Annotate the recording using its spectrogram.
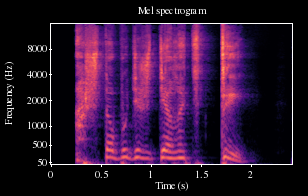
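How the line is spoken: Nearly sobbing, through sobs. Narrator (Russian): Почти рыдая, задала она вопрос, прорываясь сквозь всхлипы

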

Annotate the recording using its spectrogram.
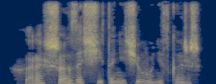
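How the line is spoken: Muttered. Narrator (Russian): пробормотал кореец

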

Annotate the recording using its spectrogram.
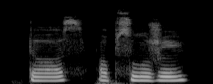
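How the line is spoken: Cold curt remark. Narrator (Russian): холодно бросил лис

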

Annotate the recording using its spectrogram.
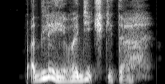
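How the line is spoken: Quiet request. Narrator (Russian): попросил Ефим тихонько

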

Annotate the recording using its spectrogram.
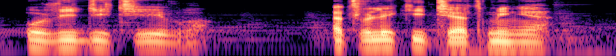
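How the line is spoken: Plain. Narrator (Russian): сказал голос

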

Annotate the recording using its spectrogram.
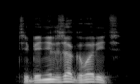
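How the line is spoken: Sharp. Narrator (Russian): резко сказала Трис

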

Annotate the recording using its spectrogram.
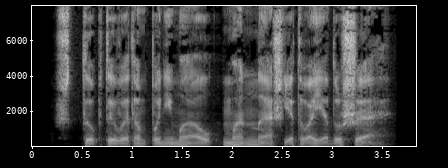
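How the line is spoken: Angry, through teeth. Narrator (Russian): Зло процедил Бруно

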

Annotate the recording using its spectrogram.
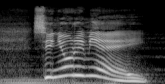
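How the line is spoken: Shouted, opening-speech tone. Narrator (Italian): gridò in tono d'esordio

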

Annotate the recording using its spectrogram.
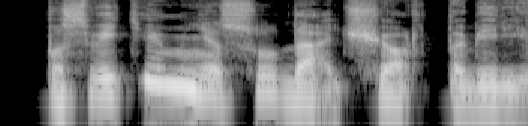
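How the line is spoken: Servant's hiss in ear. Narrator (Russian): зашипел лакей на ухо Эмилю

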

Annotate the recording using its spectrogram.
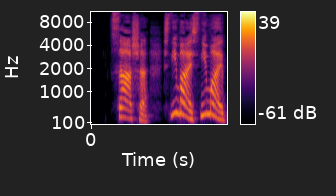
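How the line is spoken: Shouting. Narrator (Russian): прокричал Долгов своему личному оператору

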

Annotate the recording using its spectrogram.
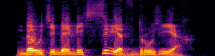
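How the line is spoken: Elf's wry grunt. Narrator (Russian): Хмыкнул эльф

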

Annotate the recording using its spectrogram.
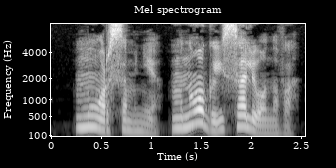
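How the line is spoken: Loud bark. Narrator (Russian): гаркнула

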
